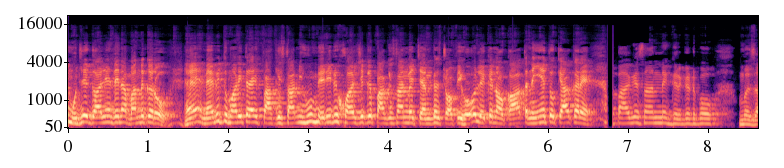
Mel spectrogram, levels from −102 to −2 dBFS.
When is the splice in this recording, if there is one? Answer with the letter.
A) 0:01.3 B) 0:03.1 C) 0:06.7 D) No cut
C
